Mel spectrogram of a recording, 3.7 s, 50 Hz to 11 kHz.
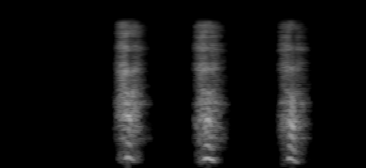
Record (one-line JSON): {"exhalation_length": "3.7 s", "exhalation_amplitude": 29209, "exhalation_signal_mean_std_ratio": 0.31, "survey_phase": "beta (2021-08-13 to 2022-03-07)", "age": "18-44", "gender": "Female", "wearing_mask": "No", "symptom_cough_any": true, "symptom_runny_or_blocked_nose": true, "symptom_fatigue": true, "symptom_headache": true, "symptom_other": true, "symptom_onset": "5 days", "smoker_status": "Never smoked", "respiratory_condition_asthma": false, "respiratory_condition_other": false, "recruitment_source": "Test and Trace", "submission_delay": "2 days", "covid_test_result": "Positive", "covid_test_method": "RT-qPCR", "covid_ct_value": 17.6, "covid_ct_gene": "ORF1ab gene", "covid_ct_mean": 17.8, "covid_viral_load": "1400000 copies/ml", "covid_viral_load_category": "High viral load (>1M copies/ml)"}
